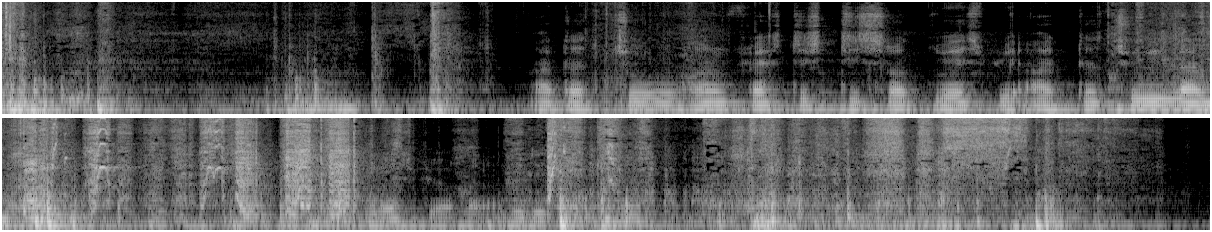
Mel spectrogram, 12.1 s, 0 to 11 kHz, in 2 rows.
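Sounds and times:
styrofoam rubbed and scraped: 0:05.6 - 0:11.8.

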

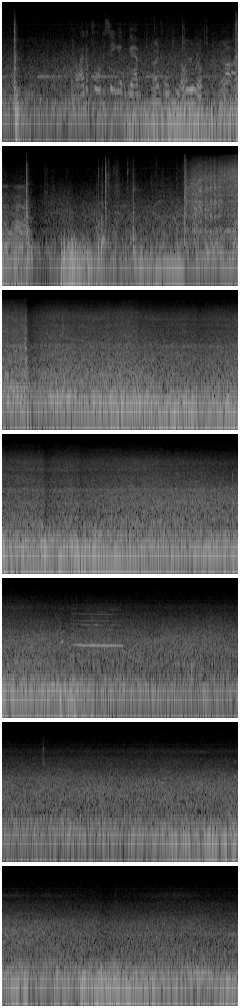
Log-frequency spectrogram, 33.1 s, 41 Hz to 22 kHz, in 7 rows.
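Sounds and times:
voices: 0:01.4 - 0:05.3, 0:19.9 - 0:21.4.

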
